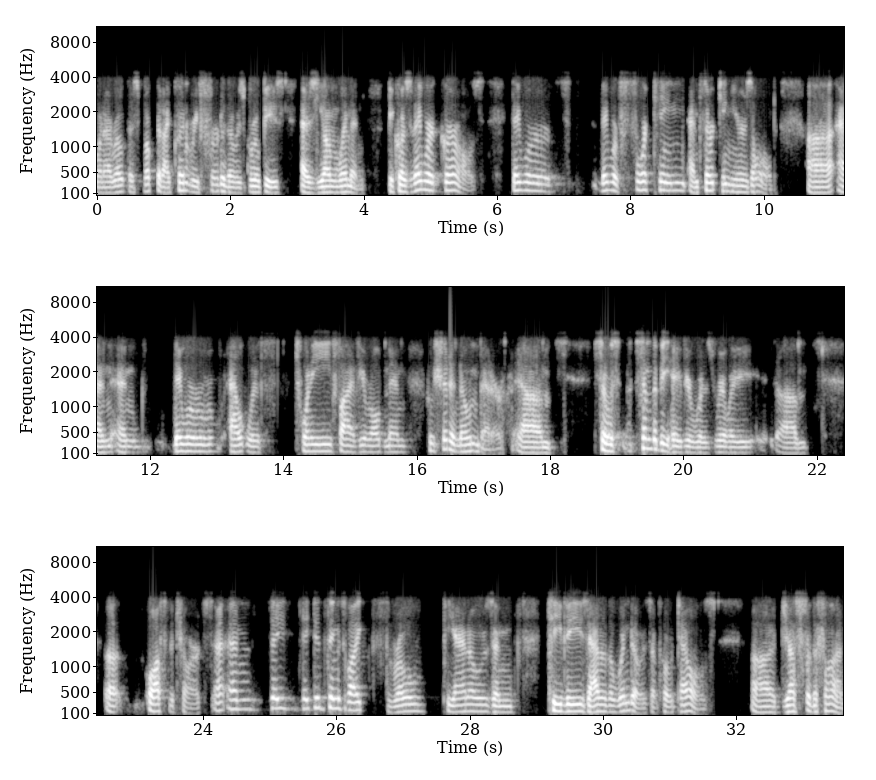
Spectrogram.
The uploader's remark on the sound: via internet phone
